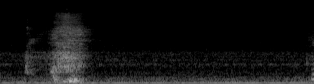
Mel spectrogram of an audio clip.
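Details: Sneeze from a person who is sick, during a strong sneezing fit: one forceful sneeze with a sharp burst of air, then quiet room noise.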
